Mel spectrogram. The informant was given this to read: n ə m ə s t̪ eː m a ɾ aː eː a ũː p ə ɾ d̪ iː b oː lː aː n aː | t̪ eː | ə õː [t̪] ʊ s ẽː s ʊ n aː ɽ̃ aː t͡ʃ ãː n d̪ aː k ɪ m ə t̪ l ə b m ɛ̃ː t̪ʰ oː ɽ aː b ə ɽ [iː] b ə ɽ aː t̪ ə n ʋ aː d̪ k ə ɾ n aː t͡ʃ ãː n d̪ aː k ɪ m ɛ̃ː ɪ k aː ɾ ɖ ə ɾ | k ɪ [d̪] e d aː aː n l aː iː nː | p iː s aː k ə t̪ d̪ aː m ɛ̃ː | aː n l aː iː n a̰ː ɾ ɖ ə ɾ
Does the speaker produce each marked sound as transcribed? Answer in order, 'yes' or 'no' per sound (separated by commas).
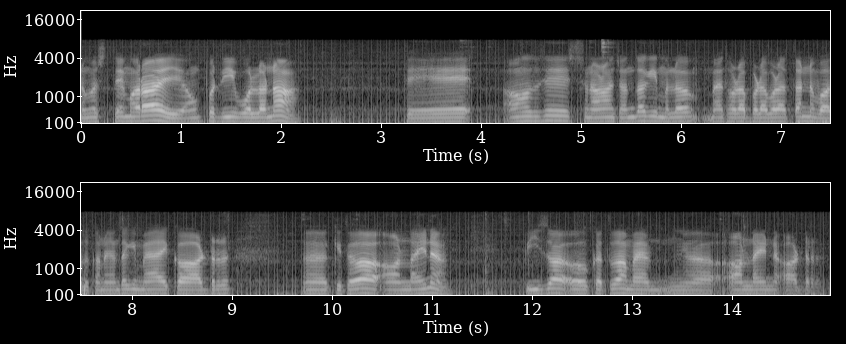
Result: yes, no, no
